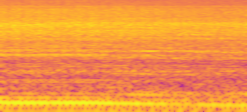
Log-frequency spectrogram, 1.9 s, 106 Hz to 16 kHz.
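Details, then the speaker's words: 1990 Ford F150 Lariat 4WD, 351 Windsor V8, after replacing one ECM capacitor (fix for high 900–2000 rpm hunting idle and hard shifts): idle still a little sluggish coming down but drops to 900 then 850 rpm, steady even rumble, no hunting; normal idle. "so still a little sluggish but it's coming down before it would just basically never come down so back down to 900 and right back to 850 and very very stable"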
